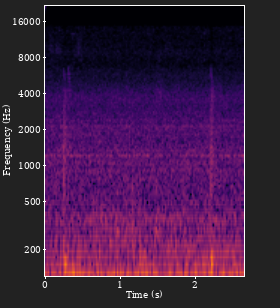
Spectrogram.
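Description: A steady low rumble of the JR West limited express Yakumo No. 3 running on the Hakubi Line from Okayama toward Bitchū-Takahashi, heard from inside the carriage, with continuous wheel and motor drone and a couple of faint clicks from the rails; no one speaks.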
